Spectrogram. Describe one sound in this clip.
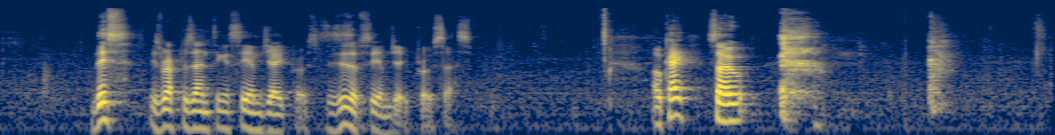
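A man lectures calmly in a room with a slight echo.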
